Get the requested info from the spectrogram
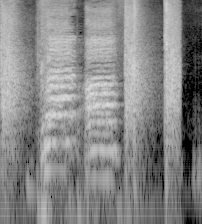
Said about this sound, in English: Clap off. The clapper. Who didn't have one of those? I never had one. I wanted one.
